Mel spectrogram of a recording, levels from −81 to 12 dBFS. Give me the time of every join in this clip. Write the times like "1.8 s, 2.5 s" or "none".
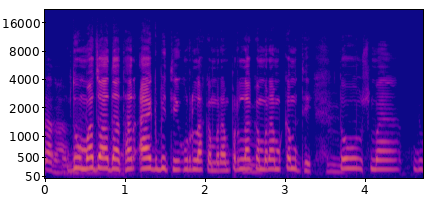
none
